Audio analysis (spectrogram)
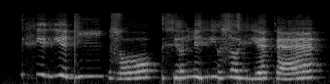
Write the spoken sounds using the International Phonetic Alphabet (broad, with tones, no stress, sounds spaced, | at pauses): fʲ ə˥˨ vʲ ɛ˥˨ d i˦ | z ɔ˩˧ | xʲ ʌ˩˧ n ɪ˧˩˧ vʲ ʊ˧˩˧ z ʌ˨˩ vʲ æ˩˧ k æ˩˧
